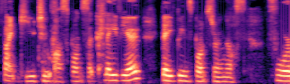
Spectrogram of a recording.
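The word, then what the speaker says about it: Klaviyo: further a big thank you to our sponsor clavio they've been sponsoring us for about 18 months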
